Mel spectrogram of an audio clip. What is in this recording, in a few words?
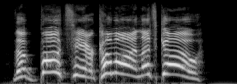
arrive boat initial, teengirl; player; survivor; voice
